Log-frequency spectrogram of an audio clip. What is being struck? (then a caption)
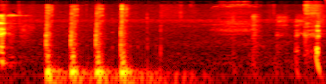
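Plastic picnic table. Four quick, evenly spaced knocks on a plastic kitchen picnic table, made to knock on wood for luck, give dull low thuds with very little ring. The hollow thunk makes clear the table is plastic, not wood.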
